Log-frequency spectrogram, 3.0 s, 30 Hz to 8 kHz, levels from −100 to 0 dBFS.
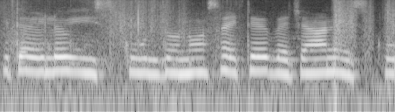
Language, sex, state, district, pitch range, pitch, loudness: Bengali, female, Assam, Hailakandi, 215-235 Hz, 220 Hz, -14 LUFS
